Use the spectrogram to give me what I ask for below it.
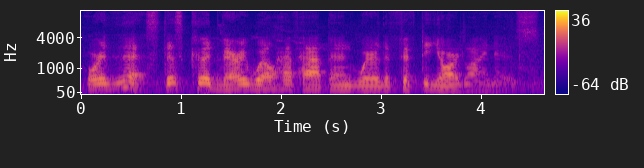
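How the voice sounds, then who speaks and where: A man's voice: medium pitch, a little slow, background noise. A man guest-hosting a show, talking in a rambling, wry and offhand way. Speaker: guest host. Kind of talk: casual monologue.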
